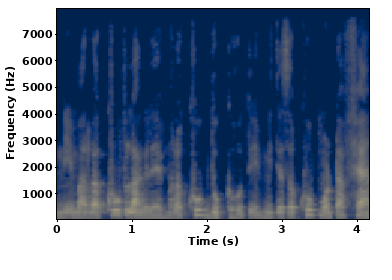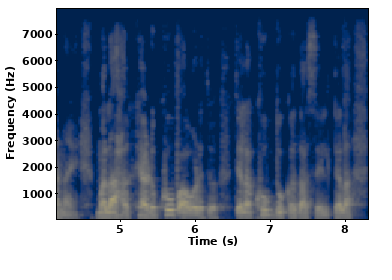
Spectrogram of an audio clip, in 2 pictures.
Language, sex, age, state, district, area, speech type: Marathi, male, 18-30, Maharashtra, Kolhapur, urban, spontaneous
